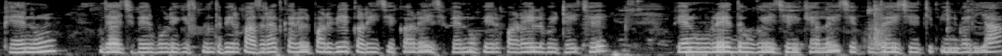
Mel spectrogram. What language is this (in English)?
Maithili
